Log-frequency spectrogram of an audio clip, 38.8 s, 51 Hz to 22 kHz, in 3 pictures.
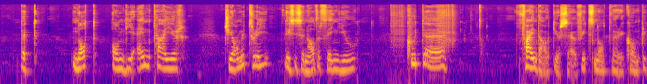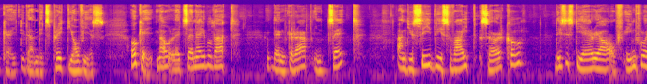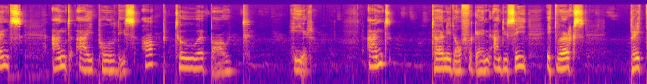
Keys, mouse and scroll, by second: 3.7 middle click, 10.8 middle click, 16.9 click, 18.8-19.1 typing, 31.8 click, 35.1 click, 36.3 middle click, 37.9 scroll down 1, 38.7-38.8 scroll up 1.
